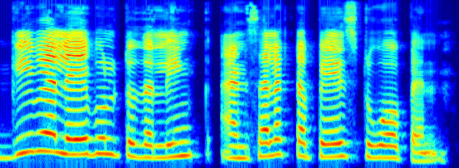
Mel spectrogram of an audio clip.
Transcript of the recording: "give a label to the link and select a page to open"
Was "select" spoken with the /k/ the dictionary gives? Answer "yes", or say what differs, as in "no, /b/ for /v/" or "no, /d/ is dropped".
yes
